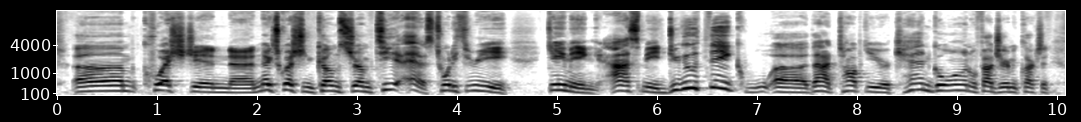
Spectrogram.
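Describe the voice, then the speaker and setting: A man with a Quebec accent speaks in a high voice, his intonation lively. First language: French. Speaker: gaming YouTuber. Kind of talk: casual Q&A chat.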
